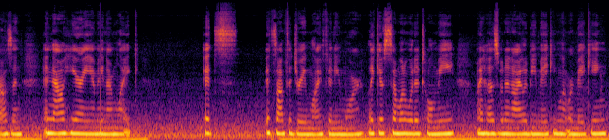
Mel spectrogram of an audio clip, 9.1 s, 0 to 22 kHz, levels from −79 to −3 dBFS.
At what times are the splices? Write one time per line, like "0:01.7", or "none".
0:01.5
